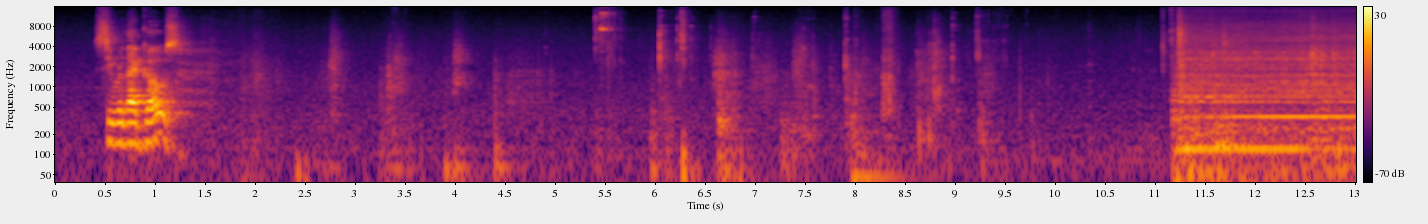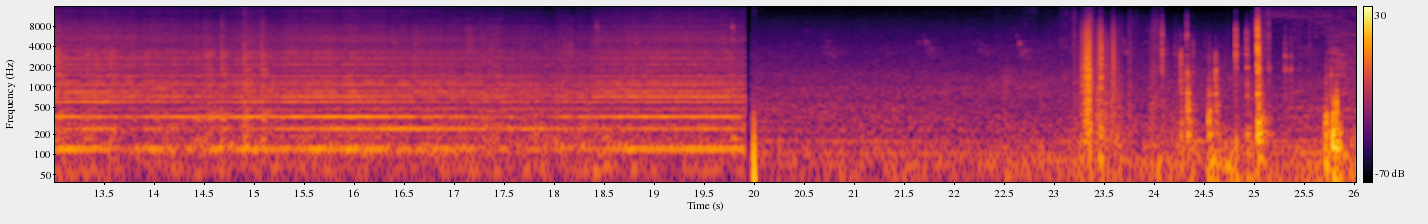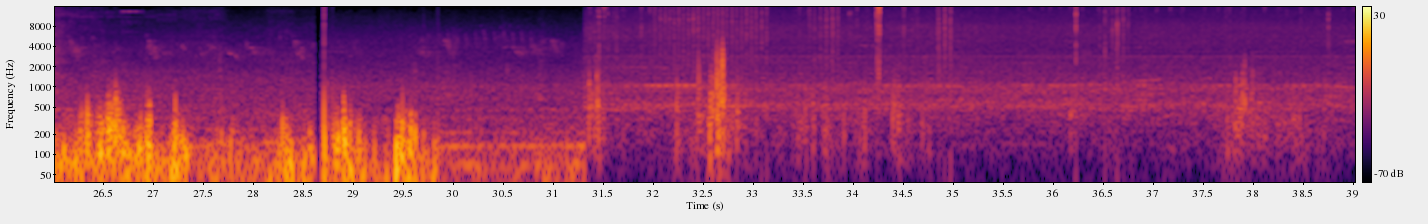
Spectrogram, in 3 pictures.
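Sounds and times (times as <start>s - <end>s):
steady mechanical hum: 11.2s - 19.9s.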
